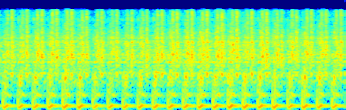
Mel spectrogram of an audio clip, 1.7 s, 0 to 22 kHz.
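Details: 1961 Wheel Horse model 401 garden tractor single-cylinder engine, just started cold on full choke: crisp, even beat at about fourteen pulses a second with no misses; normal idle, smokes slightly on throttle.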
